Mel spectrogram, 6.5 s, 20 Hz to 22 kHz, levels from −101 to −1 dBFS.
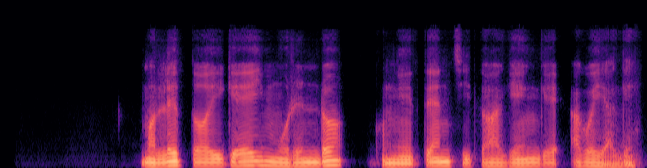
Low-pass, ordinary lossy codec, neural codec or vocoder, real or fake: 10.8 kHz; Opus, 24 kbps; codec, 24 kHz, 0.9 kbps, DualCodec; fake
